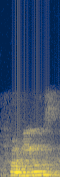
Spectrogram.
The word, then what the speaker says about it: produce: For example, if we take nouns and adjectives, the stress is always on the first syllable. Whereas, if the same word is used as verb, the stress is on the second syllable.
